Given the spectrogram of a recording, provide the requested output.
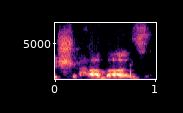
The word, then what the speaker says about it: Shabazz: It's a little bit of a tough one. It's a Persian name, and I mean, either one works fine. It's phonetically Shabazz, but you can call me Shabazz.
